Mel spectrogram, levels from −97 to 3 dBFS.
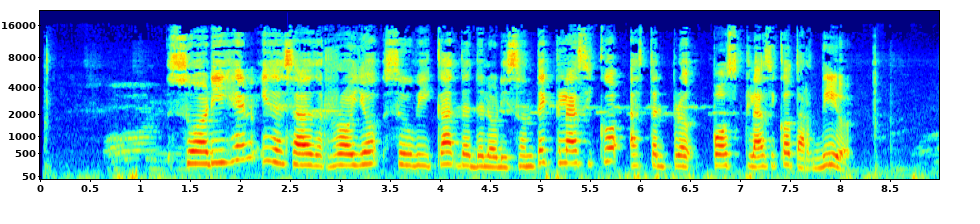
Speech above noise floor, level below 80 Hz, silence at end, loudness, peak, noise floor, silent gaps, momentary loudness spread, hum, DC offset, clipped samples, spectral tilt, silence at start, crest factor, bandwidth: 32 dB; -46 dBFS; 0.2 s; -16 LUFS; 0 dBFS; -49 dBFS; none; 8 LU; none; under 0.1%; under 0.1%; -1 dB/octave; 0.05 s; 18 dB; 16.5 kHz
